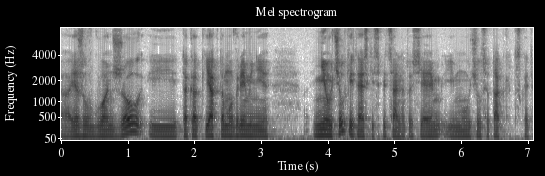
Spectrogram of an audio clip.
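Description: This man talks at a fairly quick pace in a very deep, low pitch. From Kazakhstan, Semey. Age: 30s. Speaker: translator and actor. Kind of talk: casual chat.

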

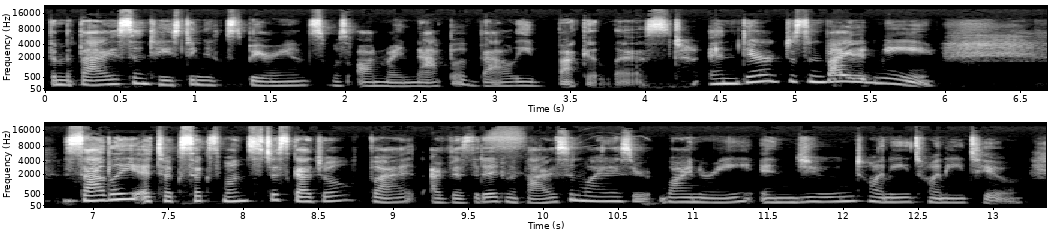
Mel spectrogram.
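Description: On a very clean recording with a silent background, a woman with an ordinary speaking voice and fairly low pitch talks at a moderate pace with lively intonation. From Sacramento, California. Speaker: podcast host. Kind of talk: scripted narration; casual chat.

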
